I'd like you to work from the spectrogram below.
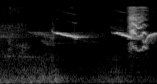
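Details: Papa-capim with a female calling to excite the male: a long thin whistle slowly falling, then after a short gap a louder harsh note dropping into a twisting whistled slur.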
